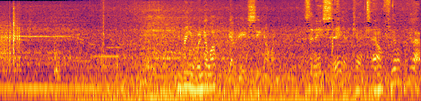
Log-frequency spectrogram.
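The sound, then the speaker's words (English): Steady engine hum and road rumble fill the cabin of a moving Volkswagen Fox with the windows up and air conditioning running, a continuous low drone with faint rattles, while indistinct voices murmur underneath. “Now … has shotgun while … sits in the driver's seat”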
